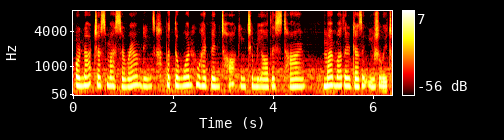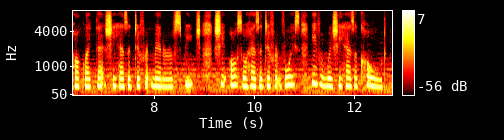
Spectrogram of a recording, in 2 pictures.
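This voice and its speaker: A woman narrating a first-person horror story in a tense, even manner. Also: on the high side, normal speed, soft background music. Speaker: narrator playing the listener's character.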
